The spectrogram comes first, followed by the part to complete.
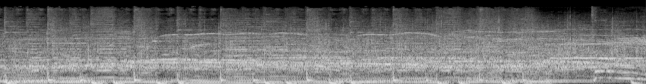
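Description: Live band playing an instrumental break with a steady beat, with an audience whooping and cheering over it.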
